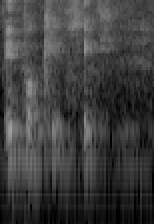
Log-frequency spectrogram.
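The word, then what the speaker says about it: époché: Ça s'écrit comment? E-P-O-K-H-E, enfin, époqué.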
